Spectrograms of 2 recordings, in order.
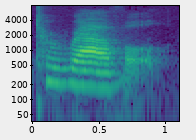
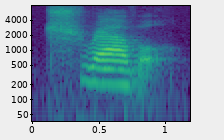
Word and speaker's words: travel: say try try so the t r together make this sound almost like a c-h-r almost like but it's a softer one it's to try try so let's look at some words that are spelled with tr try travel we don't say travel or travel we say travel tradition tradition let's try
